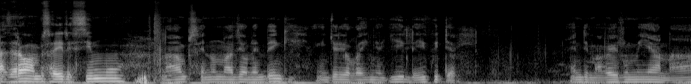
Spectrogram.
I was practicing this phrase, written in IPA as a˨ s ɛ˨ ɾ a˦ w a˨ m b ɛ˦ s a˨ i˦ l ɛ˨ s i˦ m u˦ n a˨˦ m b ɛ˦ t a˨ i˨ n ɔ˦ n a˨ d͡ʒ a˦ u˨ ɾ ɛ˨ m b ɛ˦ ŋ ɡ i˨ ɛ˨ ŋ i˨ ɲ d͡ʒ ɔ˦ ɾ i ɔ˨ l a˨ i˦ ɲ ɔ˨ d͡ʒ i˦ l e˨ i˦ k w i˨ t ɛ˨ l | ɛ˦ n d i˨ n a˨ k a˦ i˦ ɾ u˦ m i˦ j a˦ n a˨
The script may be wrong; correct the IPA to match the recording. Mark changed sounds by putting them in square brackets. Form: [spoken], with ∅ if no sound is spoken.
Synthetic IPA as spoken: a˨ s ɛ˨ ɾ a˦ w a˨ m b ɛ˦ s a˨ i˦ [ɾ] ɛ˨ s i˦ m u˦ n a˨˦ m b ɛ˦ [s] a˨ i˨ n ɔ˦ n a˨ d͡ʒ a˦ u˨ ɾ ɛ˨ m b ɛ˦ ŋ ɡ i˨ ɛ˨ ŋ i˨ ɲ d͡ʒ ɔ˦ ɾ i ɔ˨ l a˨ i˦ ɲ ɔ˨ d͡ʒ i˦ l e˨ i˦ k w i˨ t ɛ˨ l | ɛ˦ n d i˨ [m] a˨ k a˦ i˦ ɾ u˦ m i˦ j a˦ n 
